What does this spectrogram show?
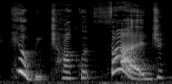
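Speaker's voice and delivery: loud shriek. A narrator's reading. Mother shrieking at Wonka, loud and outraged. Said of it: "shrieked Missus Gloop".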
